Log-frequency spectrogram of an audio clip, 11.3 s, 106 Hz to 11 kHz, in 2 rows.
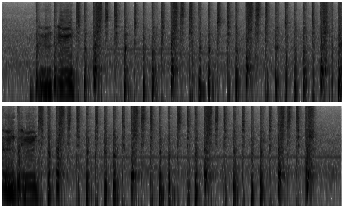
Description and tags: generic beatbox 1
1, beatbox, dare-19, generic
